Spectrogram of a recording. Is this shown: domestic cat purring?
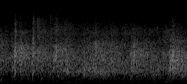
no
